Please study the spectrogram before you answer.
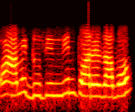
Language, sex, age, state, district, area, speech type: Bengali, female, 30-45, West Bengal, Howrah, urban, conversation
